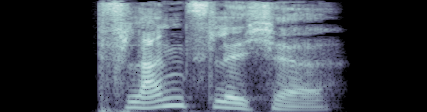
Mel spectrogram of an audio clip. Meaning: inflection of pflanzlich: 1. strong/mixed nominative/accusative feminine singular 2. strong nominative/accusative plural 3. weak nominative all-gender singular
- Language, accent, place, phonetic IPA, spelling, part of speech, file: German, Germany, Berlin, [ˈp͡flant͡slɪçə], pflanzliche, adjective, De-pflanzliche.ogg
